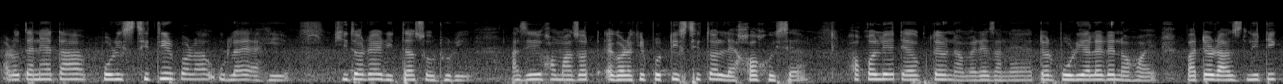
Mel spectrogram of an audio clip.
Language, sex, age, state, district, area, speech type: Assamese, male, 18-30, Assam, Nalbari, urban, spontaneous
